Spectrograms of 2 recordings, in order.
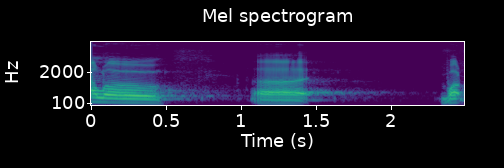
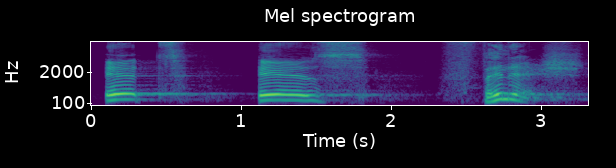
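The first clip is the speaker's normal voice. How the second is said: a somewhat louder, drawn-out triumphant declaration; triumphant cry; 3 semitones higher, much slower than usual. Retold or imitated. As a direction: proclaim it as a victory cry, not full force. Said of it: "he cried out in a loud voice".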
